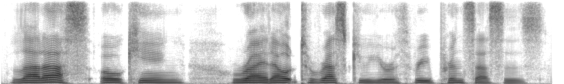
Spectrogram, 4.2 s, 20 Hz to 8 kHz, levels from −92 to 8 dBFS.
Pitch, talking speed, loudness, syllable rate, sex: 165 Hz, 155 wpm, -17 LUFS, 3.9 syllables/s, female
